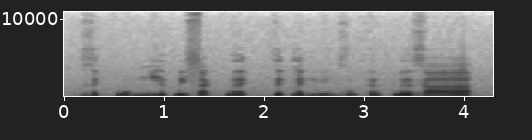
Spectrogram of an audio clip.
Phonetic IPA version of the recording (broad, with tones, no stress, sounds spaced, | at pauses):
ɣ ə˦˥ t̚ h w ə̤˨˩ m ɲ i˧ ə̯ k w ḛ˧˨ s a˨˩ k̚ h w ə˦˥ t̚ | k ə˦˥ t̚ l ə̰˧˨ n m e̤˨˩ n ɣ o̰˧˨ h ə˨˦ w k w əː˧ ɣ aː˨˦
